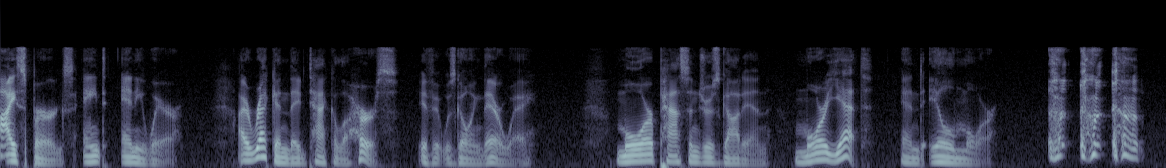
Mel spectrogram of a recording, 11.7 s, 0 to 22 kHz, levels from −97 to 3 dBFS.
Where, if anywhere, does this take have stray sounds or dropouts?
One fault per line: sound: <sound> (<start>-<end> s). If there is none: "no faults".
sound: cough (10.5-11.4 s)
